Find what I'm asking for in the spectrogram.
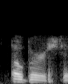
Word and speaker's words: Oberst: Oberst, O-B-E-R-S-T, Jim.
